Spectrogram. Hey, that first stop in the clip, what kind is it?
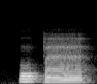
plain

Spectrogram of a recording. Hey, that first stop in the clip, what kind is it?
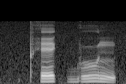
aspirated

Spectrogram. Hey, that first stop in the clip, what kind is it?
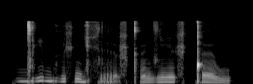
click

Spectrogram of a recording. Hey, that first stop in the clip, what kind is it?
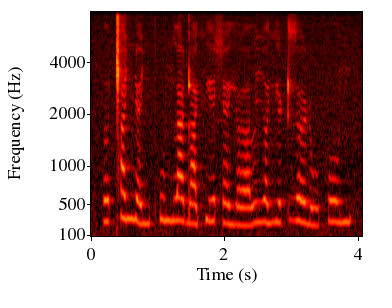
click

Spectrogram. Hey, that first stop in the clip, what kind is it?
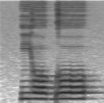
plain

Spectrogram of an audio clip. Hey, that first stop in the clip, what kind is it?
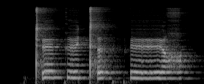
ejective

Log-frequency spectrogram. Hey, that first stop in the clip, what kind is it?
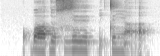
implosive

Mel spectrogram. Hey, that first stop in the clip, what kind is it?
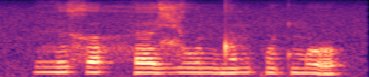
plain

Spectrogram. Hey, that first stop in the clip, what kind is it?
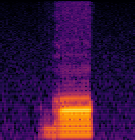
plain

